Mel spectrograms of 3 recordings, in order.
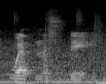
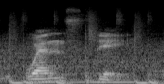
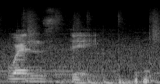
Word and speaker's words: Wednesday: Biasanya kita dengar mereka nyebutnya Wednesday, Wednesday, Wednesday. Jadi kayak 3 suku kata gitu kan, 3 pembagian. Padahal sebenarnya ini hanya 2 syllable. Jadi the way you pronounce itu adalah Wednesday, Wednesday, Wednesday, Wednesday.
